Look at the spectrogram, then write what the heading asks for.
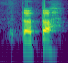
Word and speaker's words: ততঃ: প্রথমে দেখতে পাচ্ছি তাতাহ শব্দের শেষে যদি বিসর্গ থাকে তার জন্য অর্ধেক হ এর মত একটা সাউন্ড আসে তাই এখানে হবে তাতাহ ততর পর একটা হ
